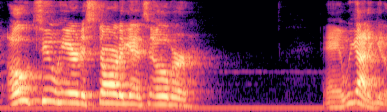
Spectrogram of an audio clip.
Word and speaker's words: Ober: It's Ober, right? Not Uber.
